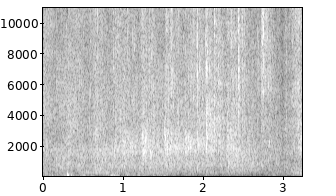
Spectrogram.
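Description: An audience applauds a participant with dense, continuous hand clapping, a steady patter of many overlapping claps holding at an even level for a few seconds, with no one speaking.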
